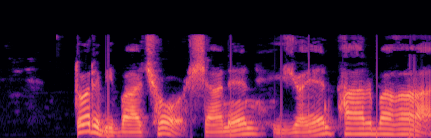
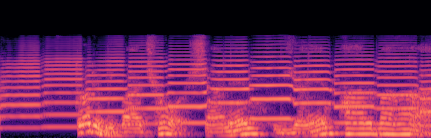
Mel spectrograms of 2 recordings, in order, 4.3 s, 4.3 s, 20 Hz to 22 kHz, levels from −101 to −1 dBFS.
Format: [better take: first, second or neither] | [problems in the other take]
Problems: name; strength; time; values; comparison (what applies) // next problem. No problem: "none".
first | background sound (Trumpet); 2 dB below the speech // room echo; dies away in 0.4 s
